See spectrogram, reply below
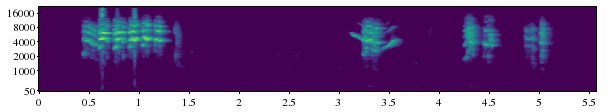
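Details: Chatty parrot talking: a rapid run of harsh, speech-like syllables, a long silence, then a twisting squeaky note and a few short, clipped sounds near the end.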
